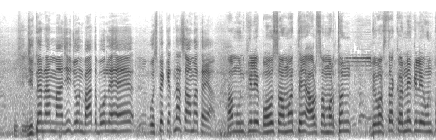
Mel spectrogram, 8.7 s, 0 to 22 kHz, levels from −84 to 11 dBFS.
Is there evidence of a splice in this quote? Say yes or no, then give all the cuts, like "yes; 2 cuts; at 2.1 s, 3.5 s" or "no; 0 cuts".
no; 0 cuts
